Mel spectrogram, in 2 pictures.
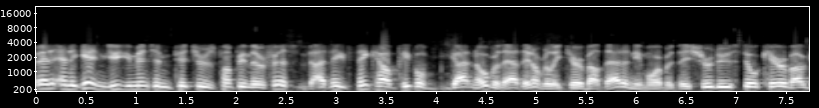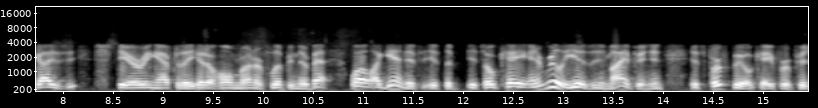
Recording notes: In-studio. Voice of the Detroit Tigers over the phone.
